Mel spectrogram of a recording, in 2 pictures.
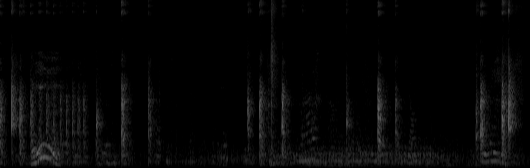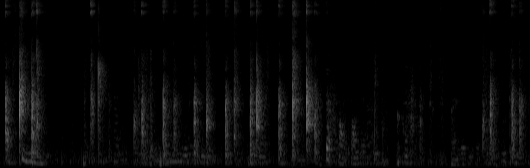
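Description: A ping-pong ball clicks back and forth on paddles and a table in a quick rally.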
